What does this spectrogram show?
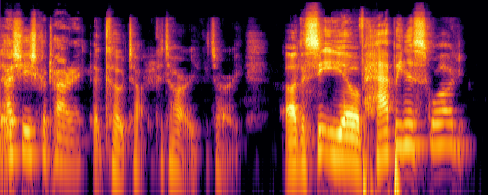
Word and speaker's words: Kothari: Kothari.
